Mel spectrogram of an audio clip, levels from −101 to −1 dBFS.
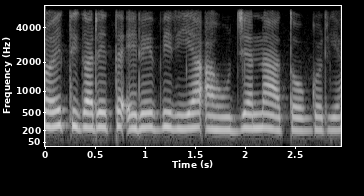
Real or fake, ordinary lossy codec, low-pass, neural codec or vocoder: real; none; 5.4 kHz; none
